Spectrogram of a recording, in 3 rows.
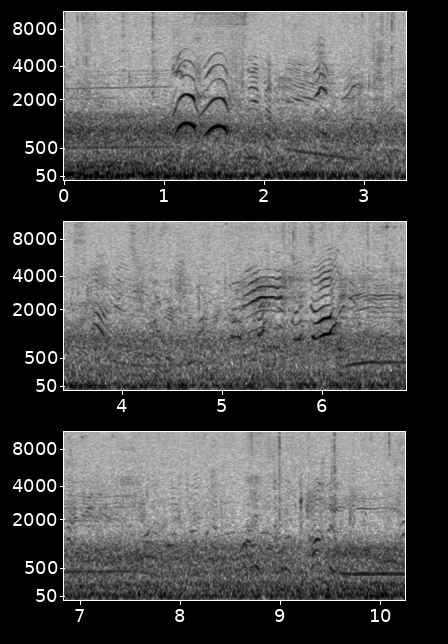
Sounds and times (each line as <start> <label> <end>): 0.0 plane that was about to liftoff 2.5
